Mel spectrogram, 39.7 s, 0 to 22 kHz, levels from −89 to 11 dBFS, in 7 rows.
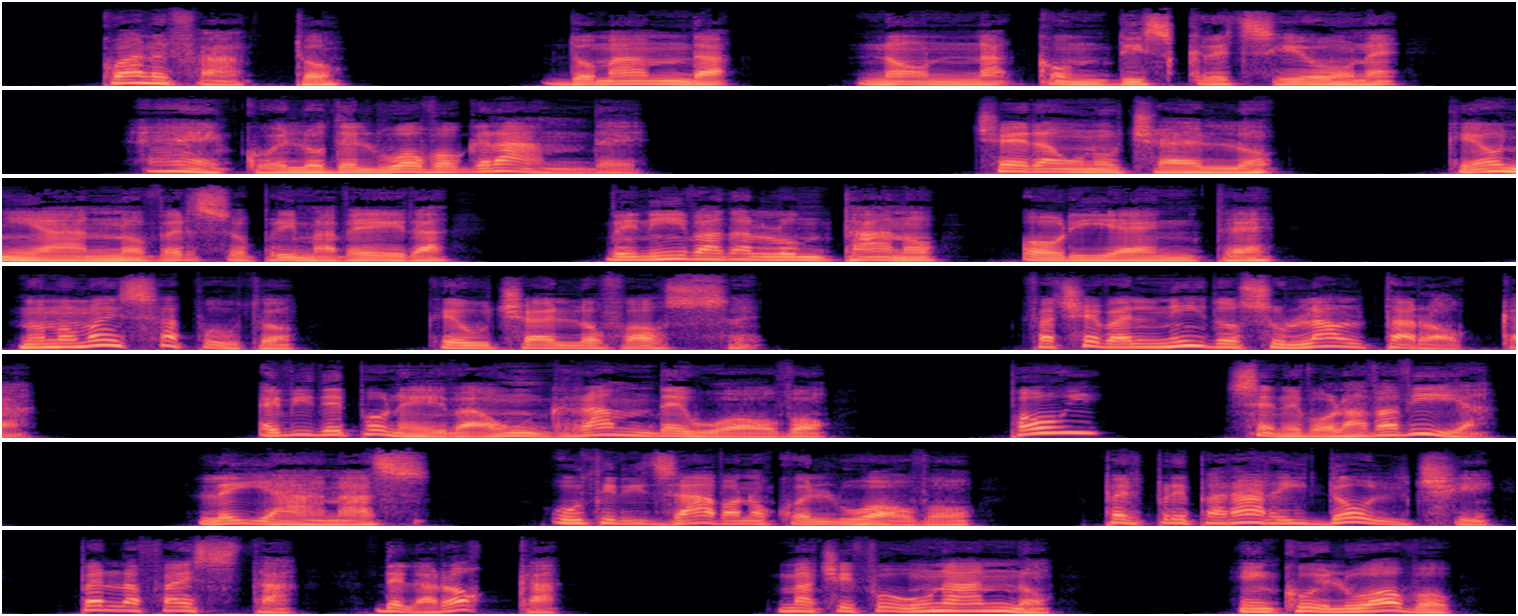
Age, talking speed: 50-69, 100 wpm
